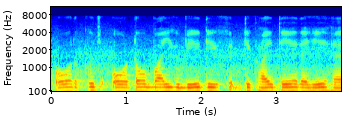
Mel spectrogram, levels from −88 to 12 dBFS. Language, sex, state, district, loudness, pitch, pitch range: Hindi, male, Uttar Pradesh, Shamli, -12 LUFS, 120 Hz, 115-120 Hz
